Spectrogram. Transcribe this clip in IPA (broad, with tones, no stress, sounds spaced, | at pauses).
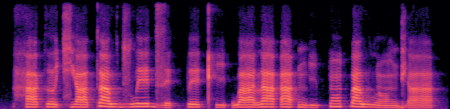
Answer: h a˧ k ə˧ t͡ɕ j a˧ t̪ a˥˧ w d͡z w e˦ d͡z e˨ k̚ p e˧ kʰ i˨ ʔ w a˧ l a˦ ʔ a˦ ʔ ŋ i˧ p ɔ̃˦ p̚ a˥˧ w l ɔ̃˧ ŋ ɡ j a˧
